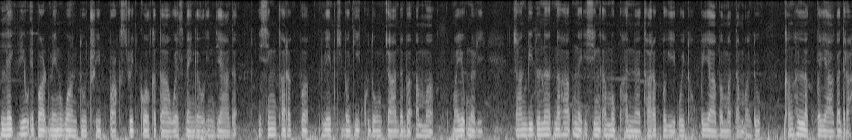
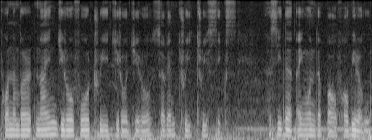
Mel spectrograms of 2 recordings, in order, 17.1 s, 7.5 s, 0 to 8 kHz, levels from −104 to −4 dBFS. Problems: background sounds at intervals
